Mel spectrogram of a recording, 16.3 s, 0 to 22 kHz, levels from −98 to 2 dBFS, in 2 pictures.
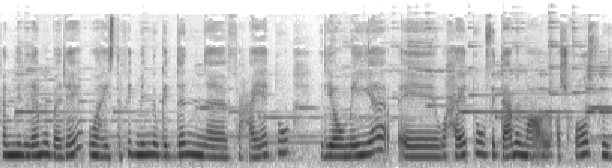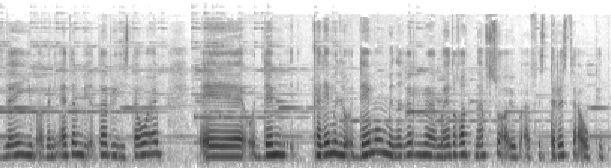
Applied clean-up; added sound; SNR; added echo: none; Wind chime; 19 dB; none.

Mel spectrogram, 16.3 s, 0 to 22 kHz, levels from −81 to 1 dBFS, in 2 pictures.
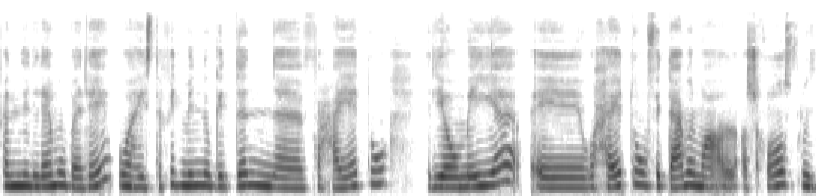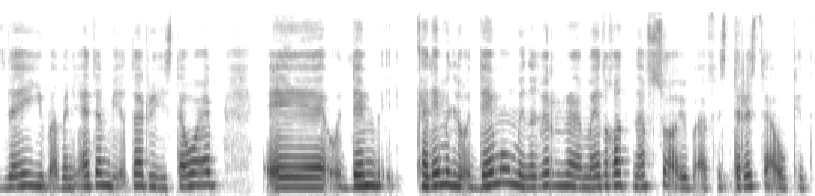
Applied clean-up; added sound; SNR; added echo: neural mask model Resemble Enhance denoiser.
